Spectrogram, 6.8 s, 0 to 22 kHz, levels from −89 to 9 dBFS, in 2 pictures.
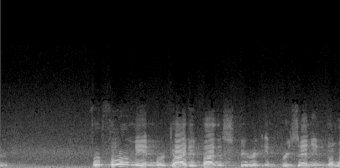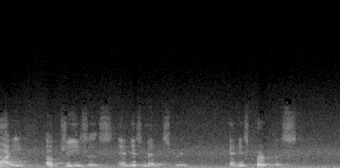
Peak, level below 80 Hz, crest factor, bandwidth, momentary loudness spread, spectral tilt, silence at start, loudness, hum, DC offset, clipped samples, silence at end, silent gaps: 0 dBFS; -62 dBFS; 18 dB; 8.8 kHz; 18 LU; -5.5 dB/octave; 0 s; -18 LUFS; none; under 0.1%; under 0.1%; 0 s; none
